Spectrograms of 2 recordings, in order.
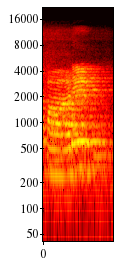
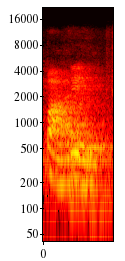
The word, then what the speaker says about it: pared: Sí lleva tilde, y la palabra pared no lleva tilde, pero yo no puedo decir pare, tengo que decir pared.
